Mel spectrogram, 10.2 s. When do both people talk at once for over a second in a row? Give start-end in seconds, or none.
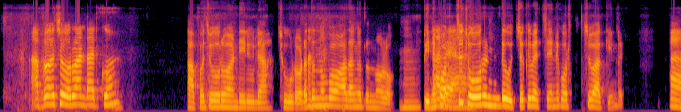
none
